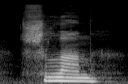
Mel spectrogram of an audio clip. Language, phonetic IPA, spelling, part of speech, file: Ukrainian, [ʃɫanɦ], шланг, noun, Uk-шланг.ogg
- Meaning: hose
